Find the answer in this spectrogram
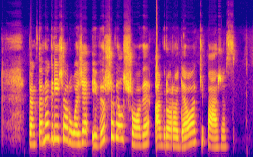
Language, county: Lithuanian, Šiauliai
